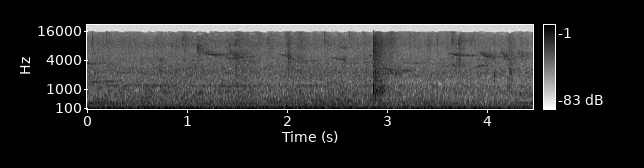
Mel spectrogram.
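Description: Birds chirping in short, falling calls several times over a steady low rumble, with a single sharp click about three seconds in.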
